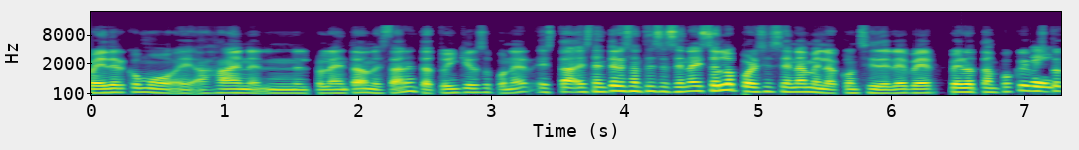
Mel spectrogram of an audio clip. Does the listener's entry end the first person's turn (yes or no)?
no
